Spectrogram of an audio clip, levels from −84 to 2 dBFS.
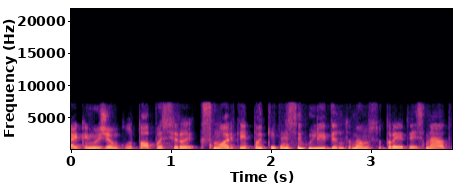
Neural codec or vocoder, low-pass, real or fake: codec, 16 kHz, 2 kbps, X-Codec, HuBERT features, trained on general audio; 7.2 kHz; fake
